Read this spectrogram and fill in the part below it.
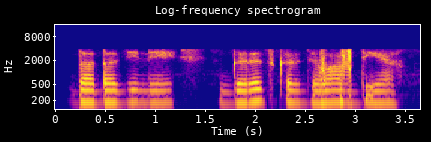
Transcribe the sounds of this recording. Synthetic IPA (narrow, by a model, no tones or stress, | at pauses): d̪aːd̪aːd͡ʒiːne | ɡɐɾəzkɐɾd͡ʒɐʋaːbd̪ijaː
